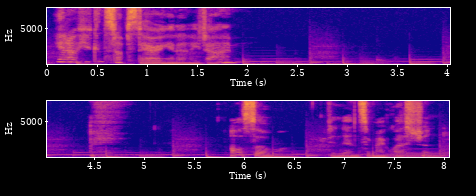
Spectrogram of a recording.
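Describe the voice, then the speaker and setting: A woman playing a haughty, prickly poisoner agent in an ASMR roleplay, dry and sarcastic, often dropping near a whisper. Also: on the low side. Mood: irritated, scornful. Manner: dry, sarcastic, scornful, unhurried. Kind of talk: ASMR roleplay addressed to listener. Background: calm ambient game music.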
